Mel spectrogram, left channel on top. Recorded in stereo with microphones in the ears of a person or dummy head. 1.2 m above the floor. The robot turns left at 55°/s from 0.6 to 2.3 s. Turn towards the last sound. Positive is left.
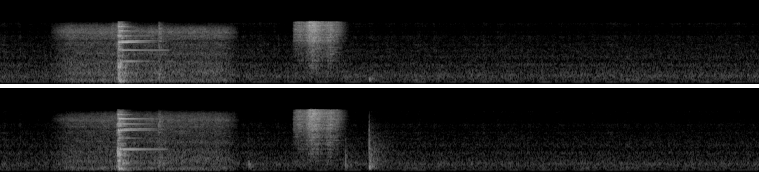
turn(degrees=0)  # may be behind; listen again after turning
